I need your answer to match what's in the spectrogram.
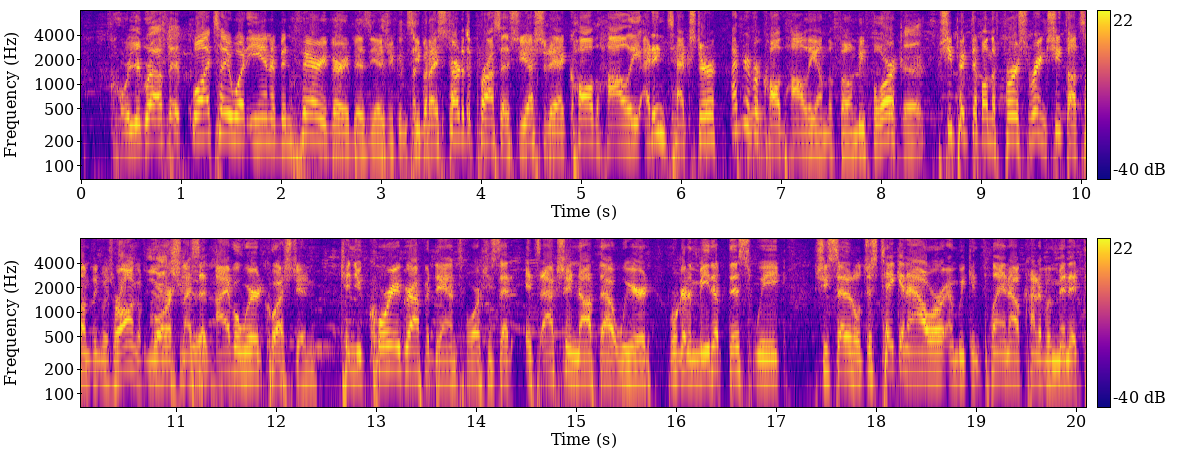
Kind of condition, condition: setting, busy venue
